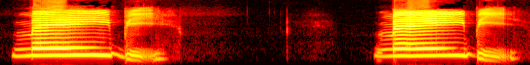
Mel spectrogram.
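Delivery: high, drawn-out voice at top of range. Teaching listeners to find the upper range of their speaking voice, high voice. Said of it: "So may with a high voice".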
